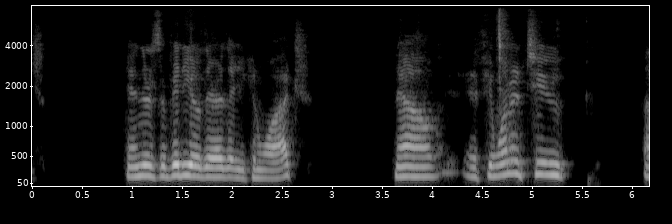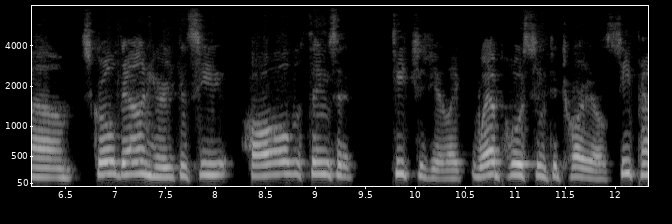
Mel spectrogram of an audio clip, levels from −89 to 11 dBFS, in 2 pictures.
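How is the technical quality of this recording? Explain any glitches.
No glitches are audible; the recording shows only ordinary call microphone processing, with the lowest bass rolled off and nothing above 8 kHz, which is normal for that path.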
